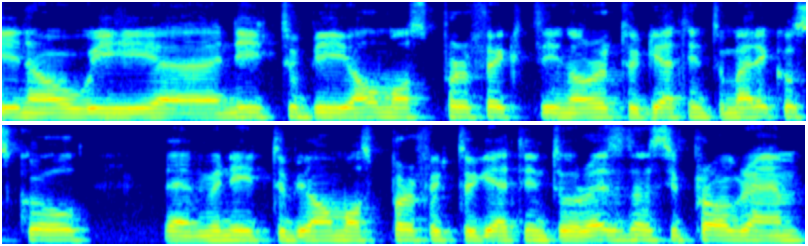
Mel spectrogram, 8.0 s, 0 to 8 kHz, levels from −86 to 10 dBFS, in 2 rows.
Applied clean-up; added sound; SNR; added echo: none; none; none; none.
